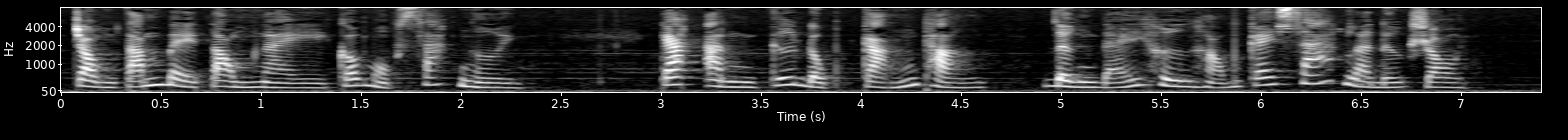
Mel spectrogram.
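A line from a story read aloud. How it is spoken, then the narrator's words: Gentle. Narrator (Vietnamese): Chi đội trưởng nhẹ nhàng nói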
